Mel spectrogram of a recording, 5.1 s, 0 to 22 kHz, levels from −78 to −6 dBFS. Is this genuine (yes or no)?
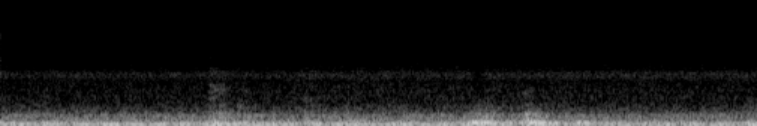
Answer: yes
